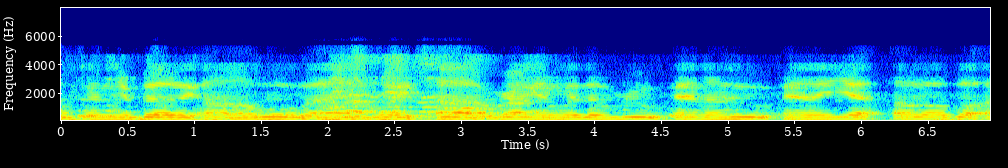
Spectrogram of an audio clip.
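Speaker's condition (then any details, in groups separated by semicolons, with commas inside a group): Brain injury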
